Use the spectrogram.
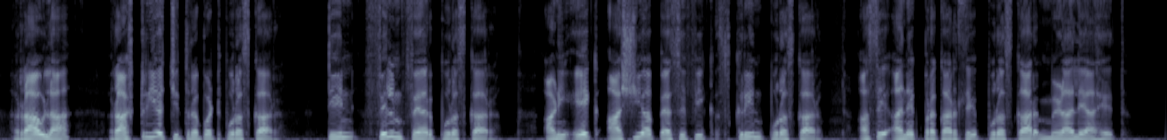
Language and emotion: Marathi, neutral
